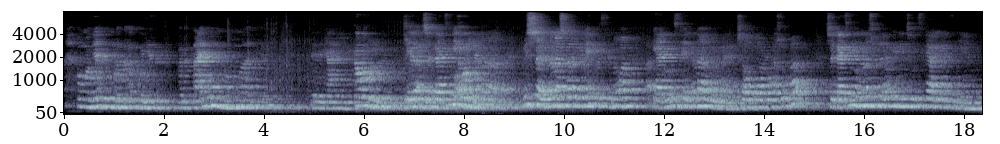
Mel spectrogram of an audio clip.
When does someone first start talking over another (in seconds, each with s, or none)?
6.8 s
